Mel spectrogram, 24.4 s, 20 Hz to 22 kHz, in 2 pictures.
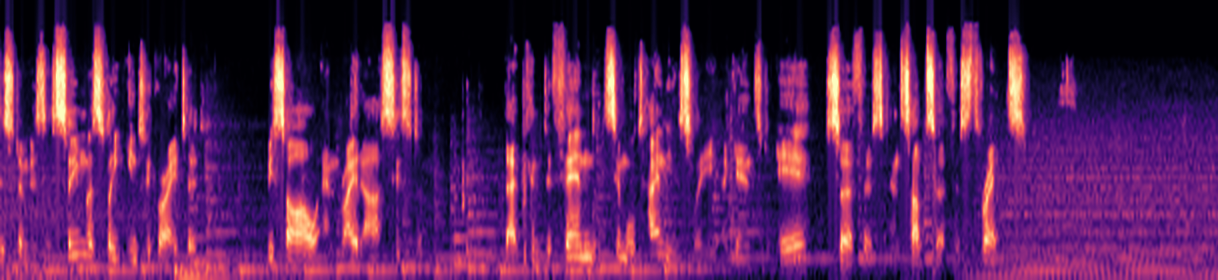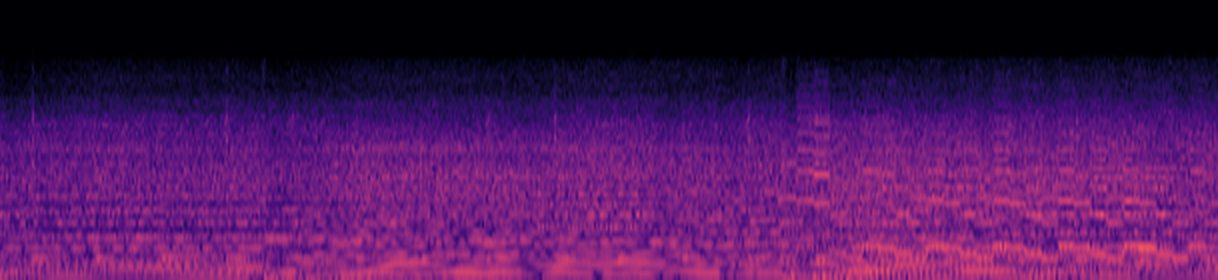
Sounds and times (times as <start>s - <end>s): Theme music: 0.0s - 24.3s.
